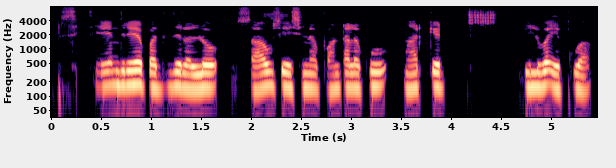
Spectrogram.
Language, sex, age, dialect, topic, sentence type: Telugu, male, 18-24, Central/Coastal, agriculture, statement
